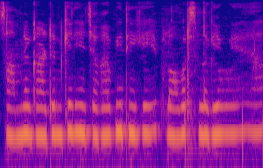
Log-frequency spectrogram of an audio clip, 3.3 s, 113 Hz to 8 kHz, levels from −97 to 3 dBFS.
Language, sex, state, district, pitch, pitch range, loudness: Hindi, female, Bihar, Bhagalpur, 270 Hz, 265-275 Hz, -36 LUFS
